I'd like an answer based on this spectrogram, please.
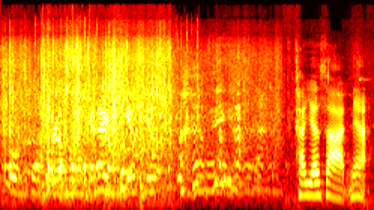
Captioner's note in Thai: เสียงหัวเราะ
